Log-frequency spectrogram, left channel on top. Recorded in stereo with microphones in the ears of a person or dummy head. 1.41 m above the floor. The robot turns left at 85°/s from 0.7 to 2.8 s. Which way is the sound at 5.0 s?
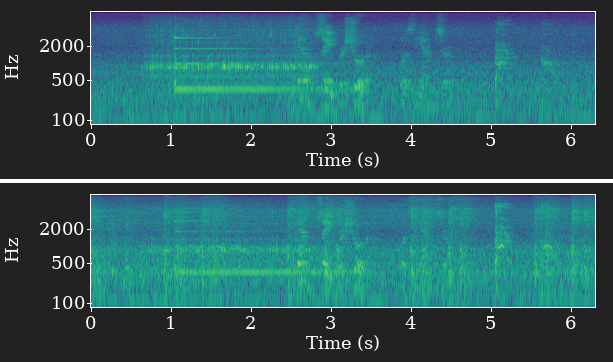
85° right.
